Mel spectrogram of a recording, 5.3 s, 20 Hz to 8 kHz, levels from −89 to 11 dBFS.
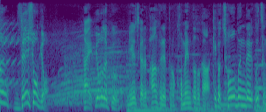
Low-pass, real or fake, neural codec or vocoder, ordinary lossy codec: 7.2 kHz; real; none; none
